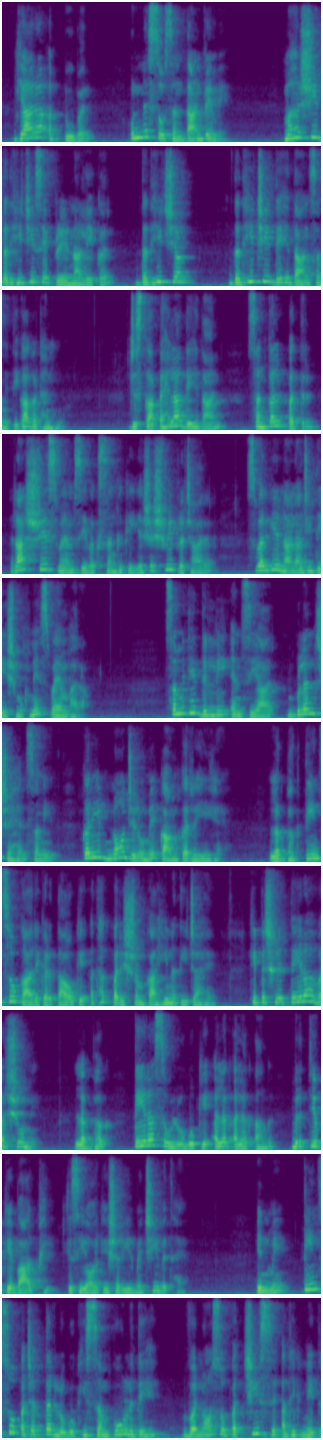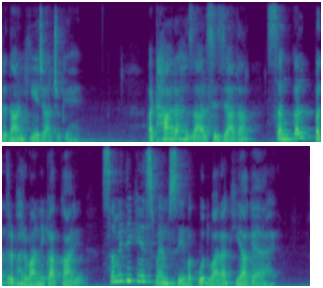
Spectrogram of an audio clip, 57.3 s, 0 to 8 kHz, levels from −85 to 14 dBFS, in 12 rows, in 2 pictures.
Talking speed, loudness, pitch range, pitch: 115 wpm, -18 LUFS, 175-245 Hz, 205 Hz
